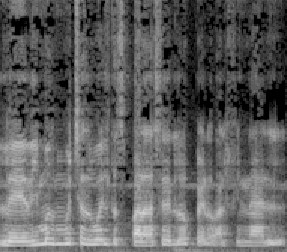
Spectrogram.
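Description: The voice has a Mexican accent. It moves at a moderate pace. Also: man. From Mexico, Zamora region (Michoacán). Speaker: podcaster. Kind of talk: casual chat.

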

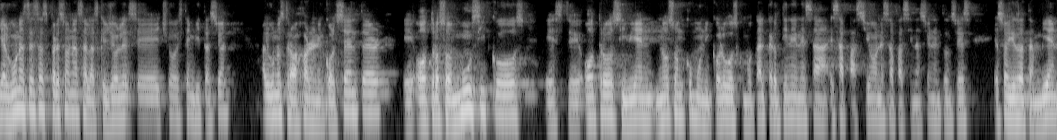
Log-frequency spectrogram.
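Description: A man speaks in a normal speaking voice at a medium pitch, with fairly even intonation. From Mexico City, Iztapalapa. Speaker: podcaster and audiobook producer. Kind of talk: casual chat.

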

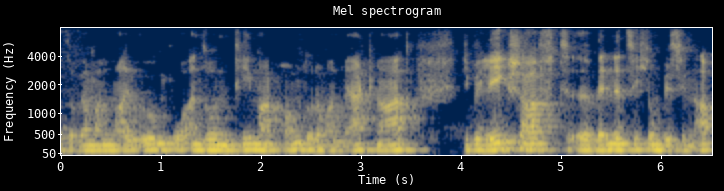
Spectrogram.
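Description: Heard with audible room echo, a man talks at a medium pitch and moderate pace, his intonation fairly even. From Germany, Göttingen. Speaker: businessman. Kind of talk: interview.

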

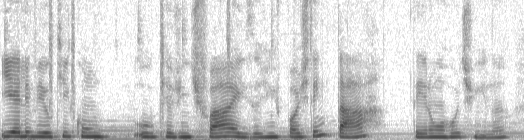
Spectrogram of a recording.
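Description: With a dark, mellow tone and a somewhat breathy quality, a woman at medium pitch speaks at a fairly slow pace with fairly even intonation. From Fortaleza, Brazil (Northeast). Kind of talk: interview.

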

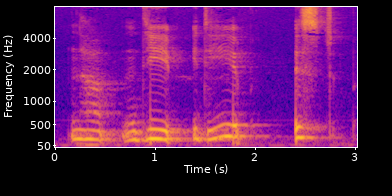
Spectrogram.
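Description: A woman's voice carries audible room echo. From Germany. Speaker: theatre director. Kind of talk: interview. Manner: halting, many fillers.

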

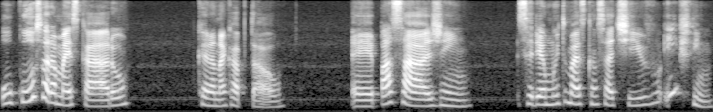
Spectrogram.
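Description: A woman's fairly high voice at a fairly slow pace, broken by long, frequent pauses. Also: ordinary pitch variation. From Brazil, Federal District surroundings. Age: 20s. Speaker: esports presenter and influencer. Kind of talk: casual chat. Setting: live-streamed podcast studio.

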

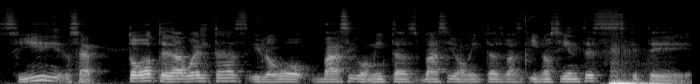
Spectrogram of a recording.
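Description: A man talks at a medium pitch and a very slow pace. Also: ordinary pitch variation. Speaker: podcast co-host. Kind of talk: casual chat. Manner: animated.

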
